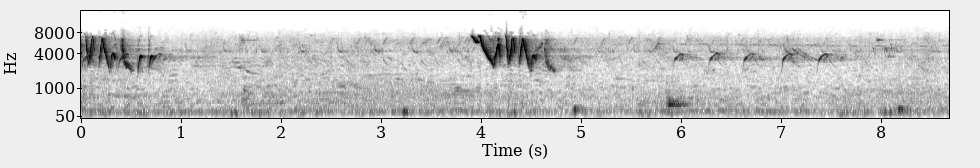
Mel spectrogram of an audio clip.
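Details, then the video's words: Indian robin (Saxicoloides fulicata) giving bright, high chirps and quick descending whistled notes in short bursts, then a soft run of repeated tweets; faint low rumble beneath. "Indian Robin Bird Call"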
